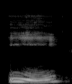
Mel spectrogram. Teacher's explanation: your tongue is all the way up and in the front of your mouth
